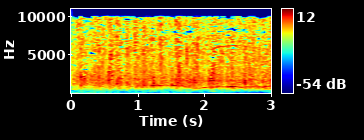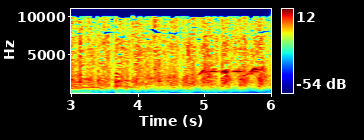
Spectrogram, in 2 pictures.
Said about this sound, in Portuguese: Nós estamos ao vivo aqui na Rádio Gaúcha, no Show dos Esportes. Quero ouvir um aplauso pro Pedro Ernesto, por favor.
